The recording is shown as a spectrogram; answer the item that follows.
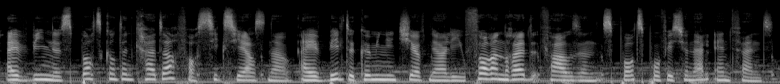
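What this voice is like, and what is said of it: French accent in English. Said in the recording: “As you can hear from my accent, I'm French.”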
